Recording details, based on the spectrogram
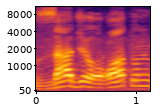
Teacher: زا کے اوپر حرکت ہے، جیم ساکن قلقلہ ہو رہا ہے، را حرکت ہے اور اس کو پرموٹا بھی پڑھیں گے، زبر پیش ہو تو پرموٹا کرتے ہیں اور یہ گولتا ہے آگے، اس پر تنوین ہے، تنوین کا قاعدہ لاگو ہو رہا ہے.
